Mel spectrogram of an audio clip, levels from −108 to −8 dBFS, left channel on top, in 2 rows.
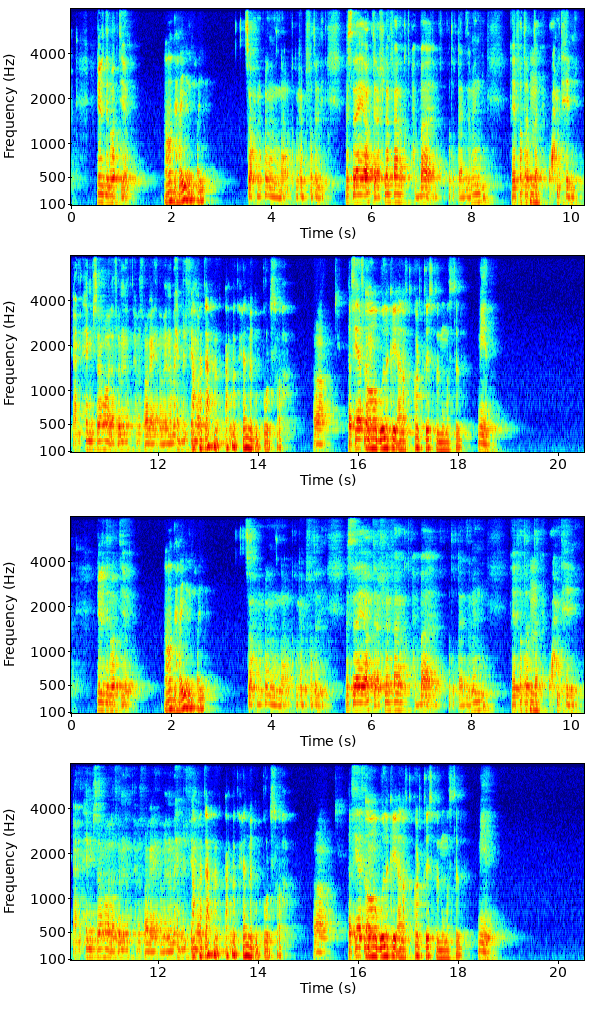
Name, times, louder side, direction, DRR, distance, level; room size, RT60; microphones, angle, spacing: voice 1, 0.5-1.2 3.5-8.4 8.8-12.9 13.2-13.5 15.1-15.4 15.8-16.3 18.4-18.7, left 2 dB, 50° left, 6 dB, 2.1 m, -24 dB
voice 2, 1.9-2.7 9.2-9.4 12.7-14.6 16.1-18.1, equal, 5° left, 7 dB, 0.7 m, -21 dB
27.0 x 13.0 x 3.6 m, 0.69 s
head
